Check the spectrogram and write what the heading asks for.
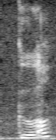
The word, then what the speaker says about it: ghoul: religious uh words uh so like G or ghoul so this is like a a kind of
